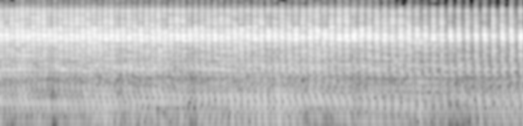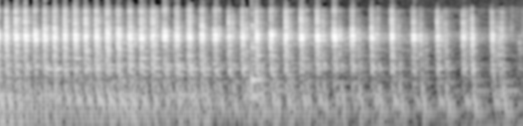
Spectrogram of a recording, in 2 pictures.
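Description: A prize wheel spins with a fast, dense stream of ratcheting clicks that slow into distinct, widely spaced ticks as it winds down.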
